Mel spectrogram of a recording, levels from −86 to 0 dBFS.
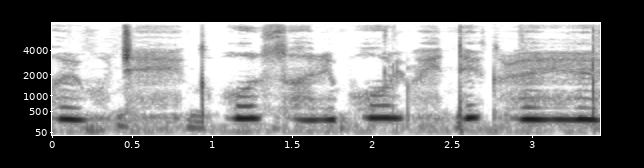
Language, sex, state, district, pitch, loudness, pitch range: Hindi, female, Himachal Pradesh, Shimla, 305 Hz, -20 LUFS, 295-325 Hz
